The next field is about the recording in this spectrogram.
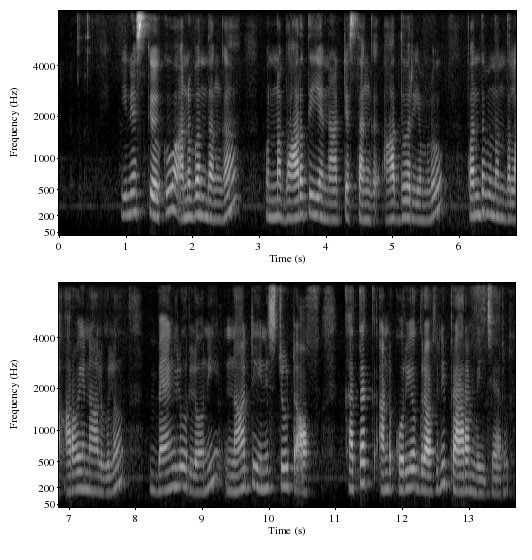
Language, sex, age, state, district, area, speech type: Telugu, female, 45-60, Andhra Pradesh, Nellore, rural, read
